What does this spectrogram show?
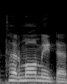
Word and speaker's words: thermometer: We all pronounce this as thermometer.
